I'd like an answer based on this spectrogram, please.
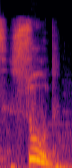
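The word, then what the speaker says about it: soothe: हमारी लिस्ट में सूद सूद के स्पेलिंग में आप देख सकते हैं टी एच के बाद ई लगा हुआ है तो इसे आप ए की मात्रा नहीं पढ़ेंगे इसे आप सूद नहीं पढ़ेंगे इट्स सूद ओके इसका प्रोनंसिएशन सूद होता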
